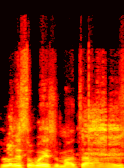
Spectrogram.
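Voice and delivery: plain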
